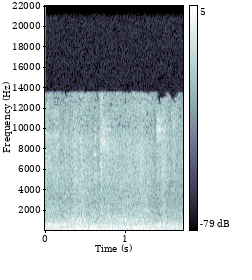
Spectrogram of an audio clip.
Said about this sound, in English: No one is hurt, and the train continues on. It rolls past for 7 straight minutes on its way to the Merrimack Generation Station in Bow, New Hampshire. Holy crap! Look at this freaking coal train!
